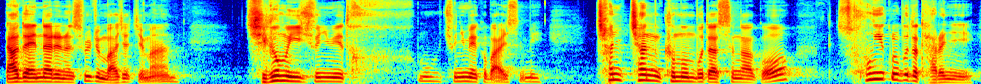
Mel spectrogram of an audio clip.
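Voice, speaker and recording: Man, pastor, middle-aged, sermon, animated, swooping pitch, quizzes congregation. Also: moderate pace, gravelly. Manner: animated storytelling, acts out quoted characters; asks the congregation questions.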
